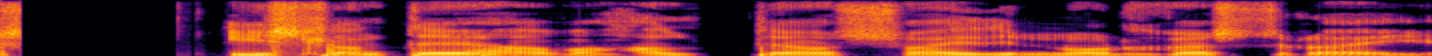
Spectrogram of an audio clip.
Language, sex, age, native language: Icelandic, male, 13, Icelandic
